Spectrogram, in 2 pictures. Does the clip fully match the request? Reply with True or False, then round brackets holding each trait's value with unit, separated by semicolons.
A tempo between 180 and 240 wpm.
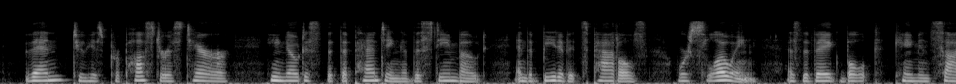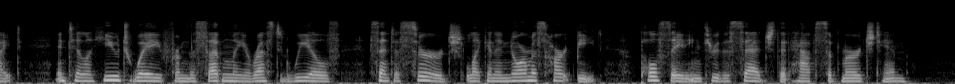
False (165 wpm)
